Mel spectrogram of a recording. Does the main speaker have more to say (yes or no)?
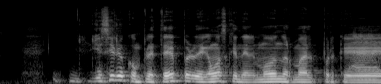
yes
